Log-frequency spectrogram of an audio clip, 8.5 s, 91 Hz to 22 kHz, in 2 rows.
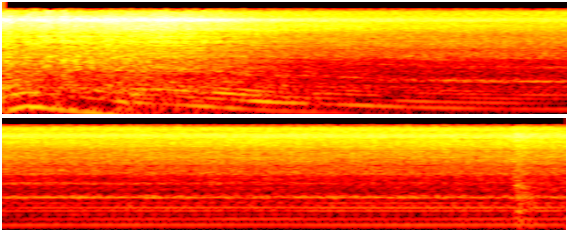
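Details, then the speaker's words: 2013 Dodge Dart 1.4L MultiAir turbo, manual, first start after timing belt replacement: revs drop back to a smooth, steady idle with an even hum and no ticking or knocking, sounding pretty good. Normal idle. "See how many oil leaks we got. That sounds pretty good."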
